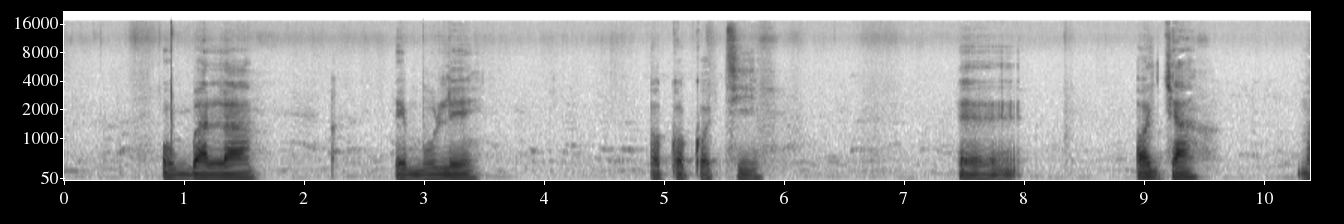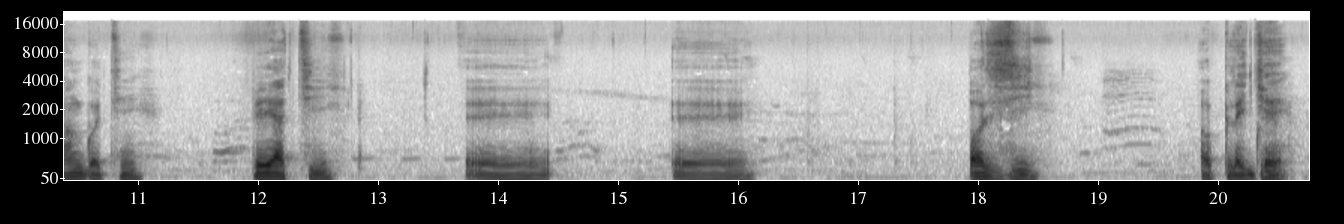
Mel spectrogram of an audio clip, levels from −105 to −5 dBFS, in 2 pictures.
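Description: Nothing here gives away a technical problem; the speech runs along steadily with no dropouts, glitches or other disturbances to pick out at any point.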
